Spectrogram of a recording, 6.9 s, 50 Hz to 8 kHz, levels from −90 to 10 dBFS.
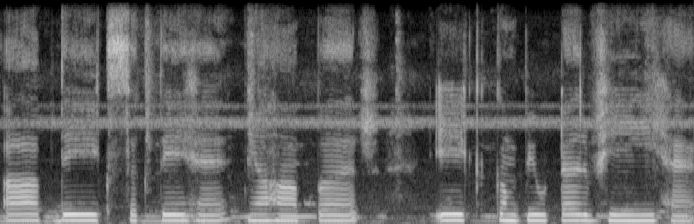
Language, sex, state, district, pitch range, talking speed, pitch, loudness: Hindi, female, Himachal Pradesh, Shimla, 190-200 Hz, 85 wpm, 195 Hz, -13 LUFS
